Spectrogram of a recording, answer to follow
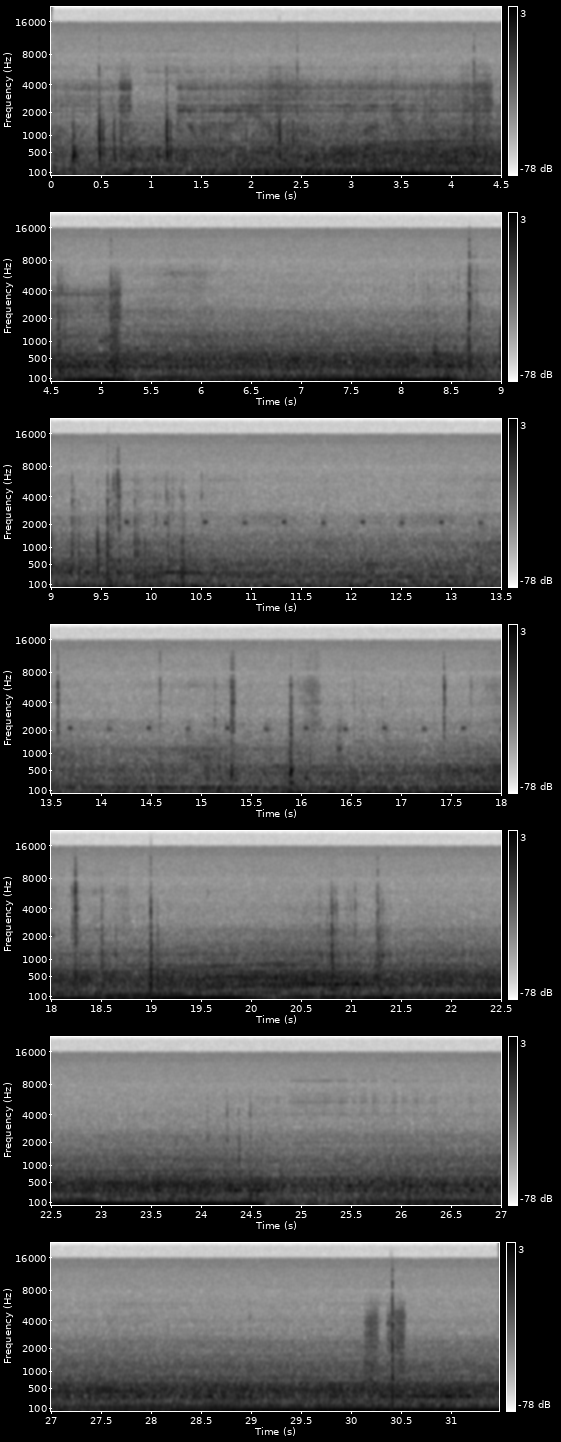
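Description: Car engine and road noise heard from inside the cabin while driving, a steady low rumble whose engine note shifts up and down in steps with speed and gear changes, with a few short knocks from the road.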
